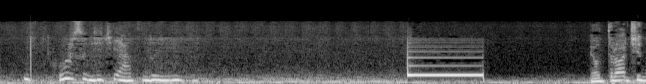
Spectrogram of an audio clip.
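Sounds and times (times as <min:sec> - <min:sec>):
low rumbling background: 0:00.0 - 0:06.4
speech: 0:00.2 - 0:02.2, 0:06.0 - 0:06.4
telephone busy signal after dialing a call: 0:04.1 - 0:04.9.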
